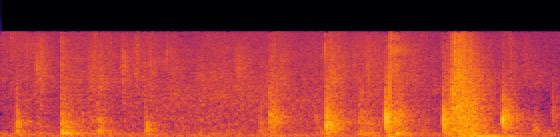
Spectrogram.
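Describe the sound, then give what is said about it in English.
Footsteps of a person climbing the stairs. A series of dull, uneven thuds, some heavier than others, falls at irregular intervals with no talk. “She goes upstairs.”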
